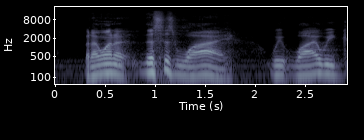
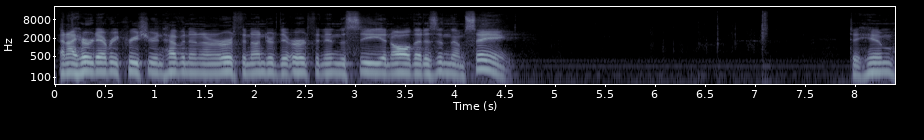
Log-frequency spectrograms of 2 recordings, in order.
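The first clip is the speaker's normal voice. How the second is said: loud, ringing Bible reading, rising in force; scripture reading; 4 semitones higher, 12 dB louder than usual. Acted. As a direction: proclaim the text to the whole congregation.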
